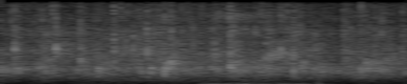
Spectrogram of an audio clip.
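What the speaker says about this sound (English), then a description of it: "Can we have huge round of applause for Dr." Audience applause at a Gujarat business excellence award ceremony, soft and distant, a steady patter of clapping with a low rumble in the hall.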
